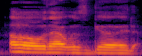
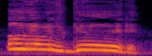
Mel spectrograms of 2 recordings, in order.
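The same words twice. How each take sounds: First: Said in the usual way. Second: Pitched up and gleeful; high, gleeful praise; delighted, high. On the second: Real, not acted.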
